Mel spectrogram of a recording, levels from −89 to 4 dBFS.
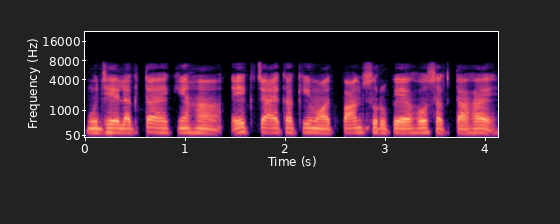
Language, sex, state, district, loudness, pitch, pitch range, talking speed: Hindi, male, Chhattisgarh, Balrampur, -17 LUFS, 120 Hz, 120-125 Hz, 205 wpm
